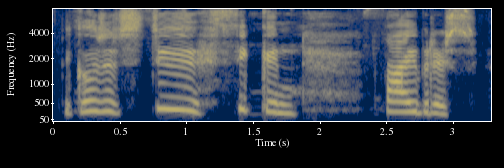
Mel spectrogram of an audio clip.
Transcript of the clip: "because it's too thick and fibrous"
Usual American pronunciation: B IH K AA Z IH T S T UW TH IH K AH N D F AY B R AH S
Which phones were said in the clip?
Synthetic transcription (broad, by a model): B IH K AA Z IH T S T UW S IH K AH N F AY B R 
